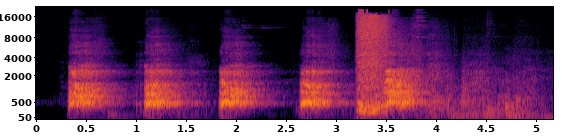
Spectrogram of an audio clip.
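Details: Golden retriever barking in reaction to a sneeze: four loud, deep barks about three quarters of a second apart, then a harsh hissing burst followed by fading, rougher barking sounds.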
